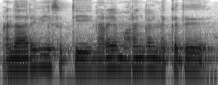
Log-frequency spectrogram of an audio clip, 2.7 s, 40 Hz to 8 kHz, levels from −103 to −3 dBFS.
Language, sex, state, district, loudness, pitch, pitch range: Tamil, male, Tamil Nadu, Kanyakumari, -17 LUFS, 105 Hz, 100-110 Hz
